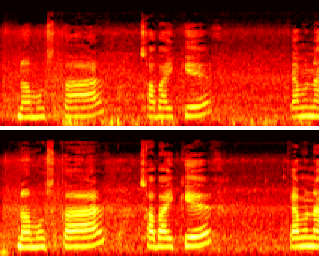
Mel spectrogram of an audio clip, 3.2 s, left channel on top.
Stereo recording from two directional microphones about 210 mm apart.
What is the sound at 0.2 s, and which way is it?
Speech, 15° right (ahead or behind).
